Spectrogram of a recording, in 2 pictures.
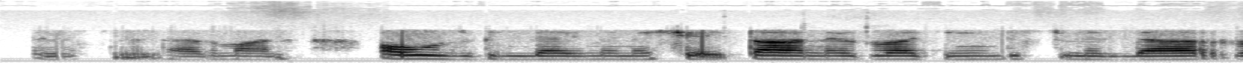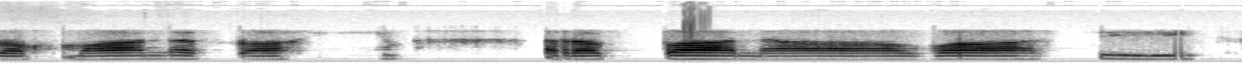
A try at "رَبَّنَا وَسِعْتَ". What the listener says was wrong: ہاں جی اس کو نہ ہم نے وسیعتا پڑھنا ہے اور نہ ہم نے وسیعتا پڑھنا ہے. ہم اس کو پڑھیں گے وسعتا.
